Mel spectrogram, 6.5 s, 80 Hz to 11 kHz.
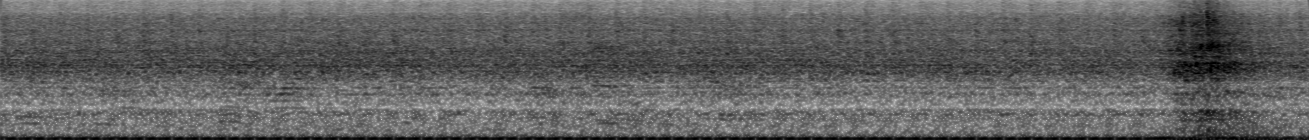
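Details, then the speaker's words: Chevrolet Caprice V8 after a new cap, rotor and water pump: strong, steady, even rumble with a quick snappy throttle blip and no tapping, revving healthy. The earlier suspected lifter noise is thought to be from cap and rotor buildup. "You want to hear how snappy this puppy gets?"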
